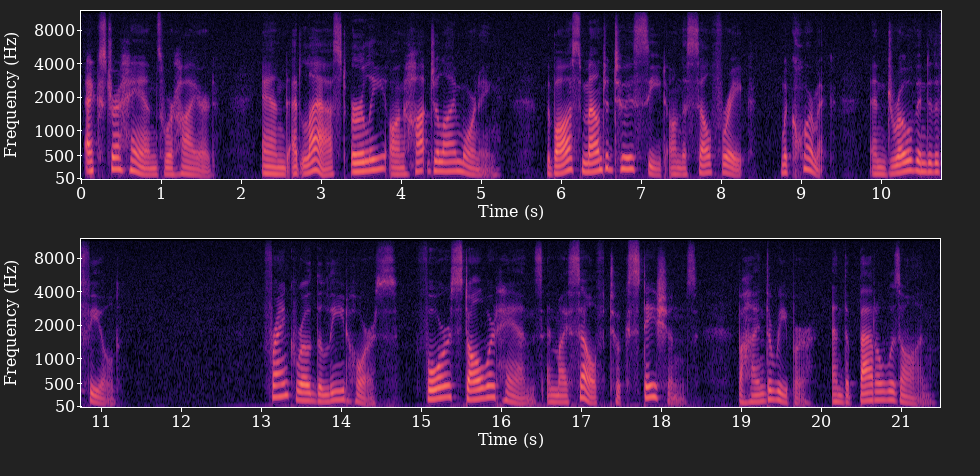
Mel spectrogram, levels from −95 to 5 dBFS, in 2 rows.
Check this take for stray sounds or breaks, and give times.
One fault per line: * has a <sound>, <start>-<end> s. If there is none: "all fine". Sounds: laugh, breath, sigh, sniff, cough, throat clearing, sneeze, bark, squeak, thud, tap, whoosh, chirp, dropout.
all fine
